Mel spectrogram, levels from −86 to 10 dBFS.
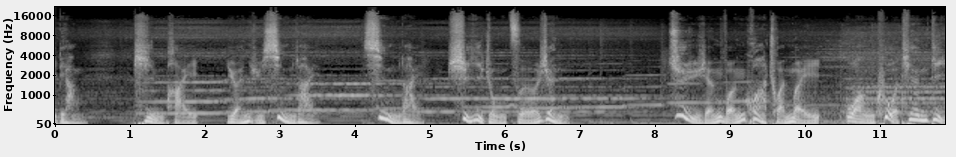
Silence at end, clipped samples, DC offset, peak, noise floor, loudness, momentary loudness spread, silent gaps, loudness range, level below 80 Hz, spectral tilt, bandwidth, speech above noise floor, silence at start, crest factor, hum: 0 s; under 0.1%; under 0.1%; 0 dBFS; -40 dBFS; -11 LUFS; 19 LU; none; 2 LU; -22 dBFS; -4.5 dB/octave; 20 kHz; 29 dB; 0 s; 12 dB; none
